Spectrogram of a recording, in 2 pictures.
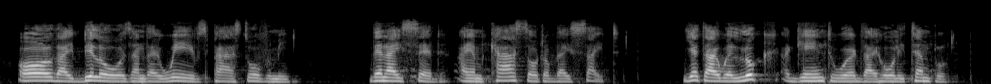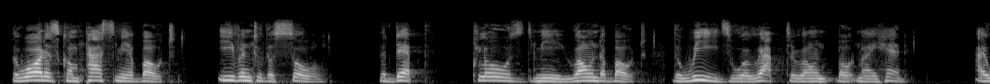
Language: English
